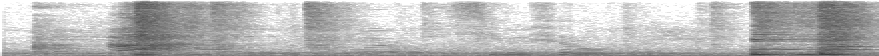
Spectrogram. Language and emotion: Russian, neutral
